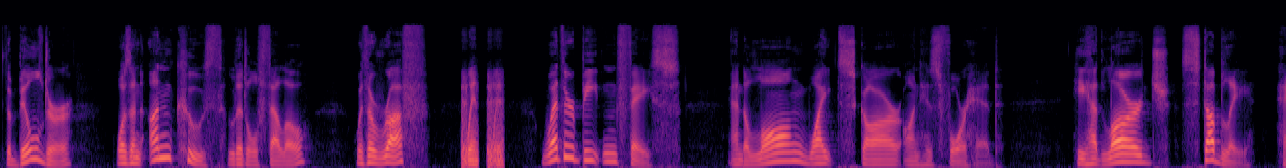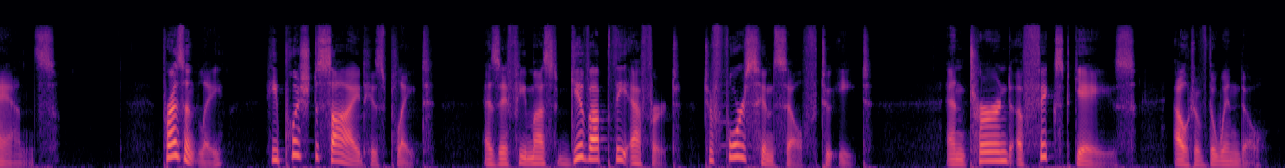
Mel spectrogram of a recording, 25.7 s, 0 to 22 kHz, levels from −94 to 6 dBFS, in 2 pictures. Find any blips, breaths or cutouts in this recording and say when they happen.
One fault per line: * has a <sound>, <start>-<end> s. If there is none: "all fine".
* has a laugh, 4.6-5.0 s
